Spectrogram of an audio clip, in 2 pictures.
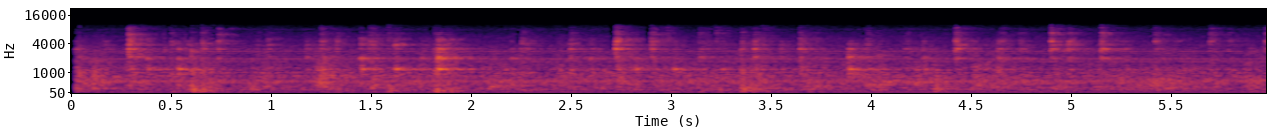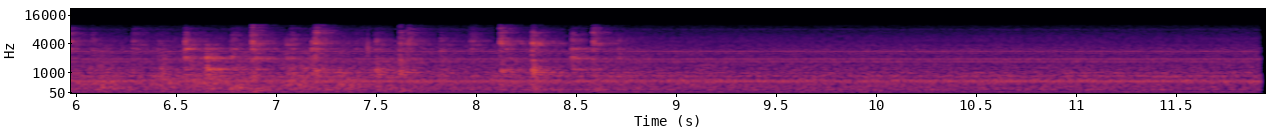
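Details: A washing machine churns and rattles with clattering mechanical knocks and a steady tonal hum, and no animal voice is heard.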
